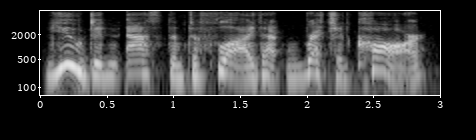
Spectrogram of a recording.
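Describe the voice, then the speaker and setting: A woman's voice: mid-range voice, lively intonation, slow pace, a bit bright, no room sound, lo-fi sound. A woman voicing a bustling mother witch in a storybook, fussing and bossy but fond.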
